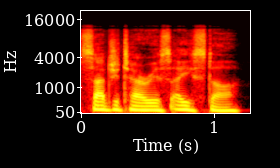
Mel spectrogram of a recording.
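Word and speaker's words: Sagittarius A*: The supermassive black hole at the heart of our galaxy is called Sagittarius A, pronounced Sagittarius A star.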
